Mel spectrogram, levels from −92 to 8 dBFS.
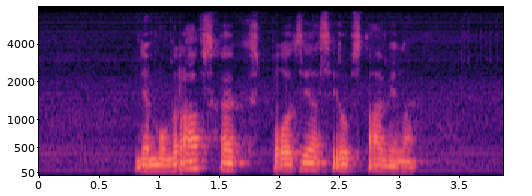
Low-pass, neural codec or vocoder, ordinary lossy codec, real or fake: none; none; none; real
